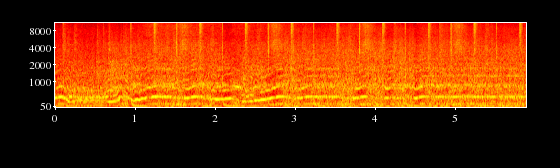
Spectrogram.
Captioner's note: race car revving continues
